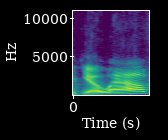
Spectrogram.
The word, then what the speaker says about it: Yoav: Is that Yove or Yoav or none of the above because other countries pronounce it differently? Hey, Tony. How you doing in Tennessee? Let's go. Second, Yoav. 2 syllables.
